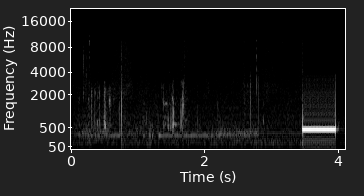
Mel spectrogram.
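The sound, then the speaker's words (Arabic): A single loud, steady telephone beep sounds after a phone call is cut off. It is preceded by faint clicks and crackle on the line, then ends abruptly. “قطع الاتصال، انقطع.”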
